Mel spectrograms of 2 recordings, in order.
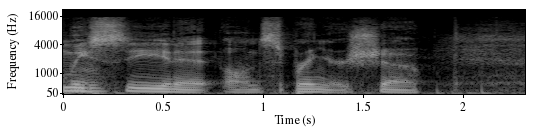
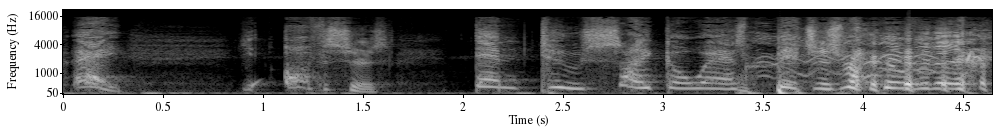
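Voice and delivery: mock livid hollering, very high-pitched; 12 semitones higher, 5 dB louder than usual. Telling a story, speaker acts out a furious man calling police officers over: retelling a furious shout. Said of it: "He's still fucking furious".

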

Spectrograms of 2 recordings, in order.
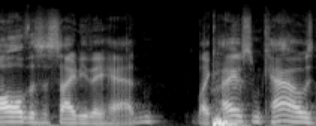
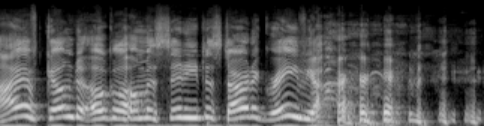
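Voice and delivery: play-acted shrill, very high drunk yell; 11 semitones higher than usual. Retelling a drunk man interrupting people again: retelling a drunk man's scream. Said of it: "he screams".

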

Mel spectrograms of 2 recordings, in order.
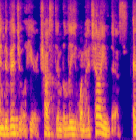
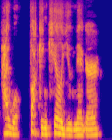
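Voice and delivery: put-on enraged male voice, furious tone. Retelling a grown man's threat from the teenage years: imitating an enraged man. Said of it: "he was red with rage".

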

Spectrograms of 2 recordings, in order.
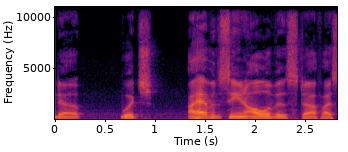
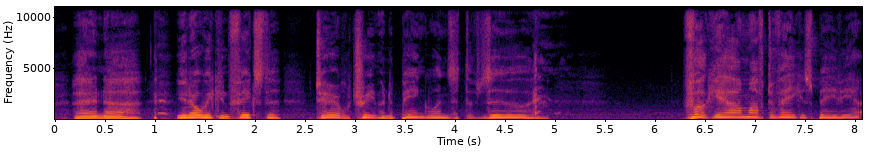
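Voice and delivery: put-on old politician voice, higher pitch; 6 semitones higher than usual. Imagining a politician pitching kids for money: bad Joe Biden impression. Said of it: "I don't know how to do a Biden impression".

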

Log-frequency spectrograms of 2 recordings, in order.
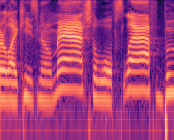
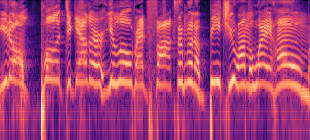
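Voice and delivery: put-on high-pitched hollering, scolding tone; 7 semitones higher than usual. Retelling a cartoon episode, acting out a coach's threat: yelling like a soccer dad. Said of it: "yelling like a soccer dad".

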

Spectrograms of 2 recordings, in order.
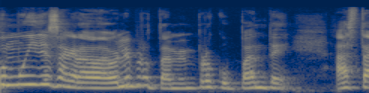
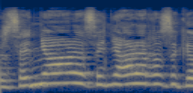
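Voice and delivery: mock shouting, high-pitched; 8 semitones higher than usual. Retelling how the taco man started yelling to them, retelling a shout. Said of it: "empieza a gritar".

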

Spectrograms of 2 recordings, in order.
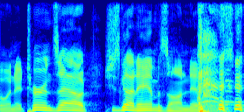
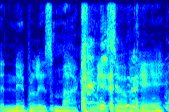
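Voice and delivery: put-on nature documentary narrator voice, lower and quieter; 5 semitones lower, 6 dB quieter than usual. Joking about a National Geographic kind of night: David Attenborough voice.

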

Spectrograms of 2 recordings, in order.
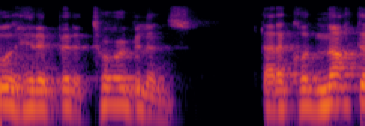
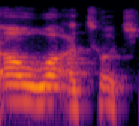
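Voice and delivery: put-on mixed Cockney and French accent; 3 semitones higher, 3 dB louder than usual. Quoting a co-commentator as Saka takes the ball down, in a Cockney French accent. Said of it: "There's a twang of London and French in that".

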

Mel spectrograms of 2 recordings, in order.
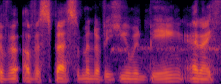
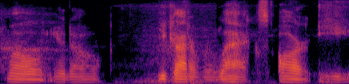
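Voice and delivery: flat monotone, level and unvarying throughout; 6 dB quieter than usual. Act out how he sounded at the first press conference, imitating someone monotone. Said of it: "he's monotone and just like".

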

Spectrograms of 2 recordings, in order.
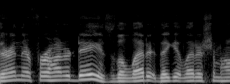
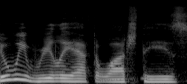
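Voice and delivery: normal talking voice

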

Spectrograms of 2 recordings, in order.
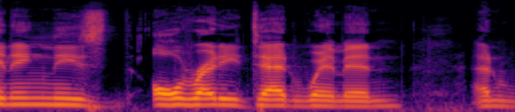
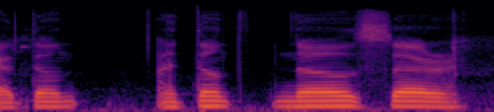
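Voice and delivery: mock-terrified, much quieter; 10 dB quieter than usual. Retelling a saleswoman's answer to his crude question; imitating a terrified Middle Eastern woman. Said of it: "A terrified Middle Eastern woman".

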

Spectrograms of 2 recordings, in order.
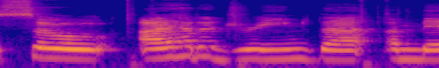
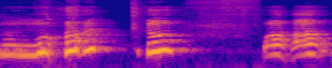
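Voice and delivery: mock scream, higher and faster; 6 semitones higher, 8 dB louder than usual. Retelling waking from a vivid nightmare, reenacting a scream. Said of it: "I woke up and screamed".

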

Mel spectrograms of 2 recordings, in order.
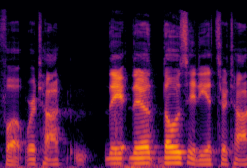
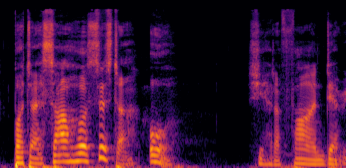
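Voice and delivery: put-on, fake British accent; 2 semitones higher, 3 dB louder than usual. Joking about a woman's sister, in a put-on british accent. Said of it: "went British".

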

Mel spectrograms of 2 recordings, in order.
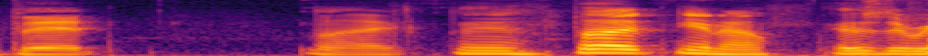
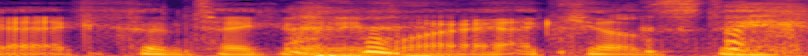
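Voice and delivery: put-on exhausted, tired-sounding speech. Retelling what Chris said on coming home: imitating exhausted Chris. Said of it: "he's all exhausted".

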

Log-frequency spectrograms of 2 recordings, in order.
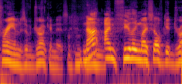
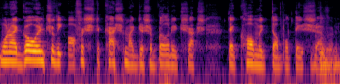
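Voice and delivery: put-on Scottish accent, said more quietly; 3 semitones lower, 6 dB quieter than usual. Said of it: "Sean Connery diabetes edition".

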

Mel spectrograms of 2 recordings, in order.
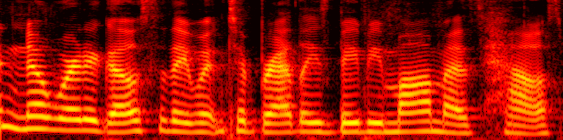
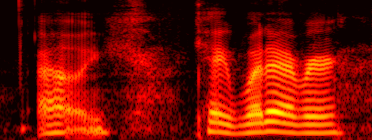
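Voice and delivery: ordinary delivery

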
